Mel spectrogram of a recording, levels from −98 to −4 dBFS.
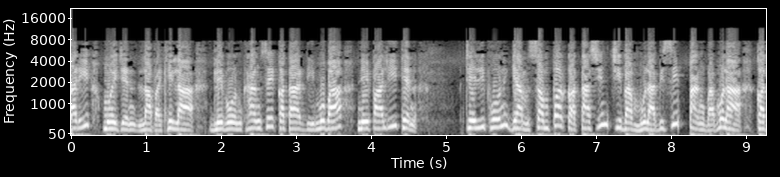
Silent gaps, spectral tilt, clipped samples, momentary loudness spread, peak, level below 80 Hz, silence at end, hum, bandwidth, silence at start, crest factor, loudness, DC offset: none; -3.5 dB/octave; 2%; 4 LU; 0 dBFS; -40 dBFS; 0 s; none; 12 kHz; 0 s; 8 dB; -8 LUFS; 0.5%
